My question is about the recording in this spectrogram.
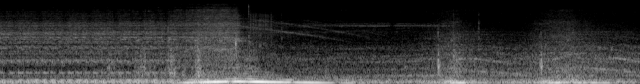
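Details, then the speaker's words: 1954 Chevrolet after new starter installation, with new transmission and brakes: engine fires and takes a few quick throttle blips, revs rising and falling cleanly with no misses or knocks; normal start and running. "we're up and running now let's see if I can get more further than that"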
